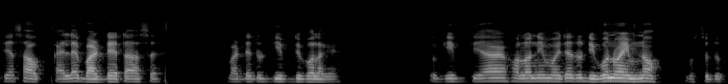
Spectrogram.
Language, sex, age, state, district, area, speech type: Assamese, male, 30-45, Assam, Biswanath, rural, spontaneous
